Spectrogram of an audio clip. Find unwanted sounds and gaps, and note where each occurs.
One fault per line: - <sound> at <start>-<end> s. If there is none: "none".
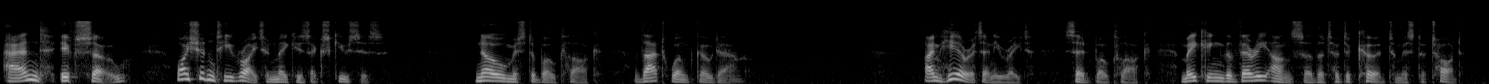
none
